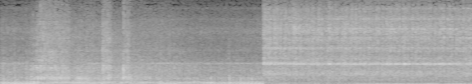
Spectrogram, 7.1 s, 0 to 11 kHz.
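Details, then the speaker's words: 1968 GMC half-ton longbed engine, first run in about 20 years: steady fast idle near 1100 rpm, about 300 above target, faint hiss; high idle, unhooked vacuum ports suspected as vacuum leaks. "Idle's a little high, but it's idling. Look at that. We've got a pack idling about, 1100. That's about 300 more than I want it to be."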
